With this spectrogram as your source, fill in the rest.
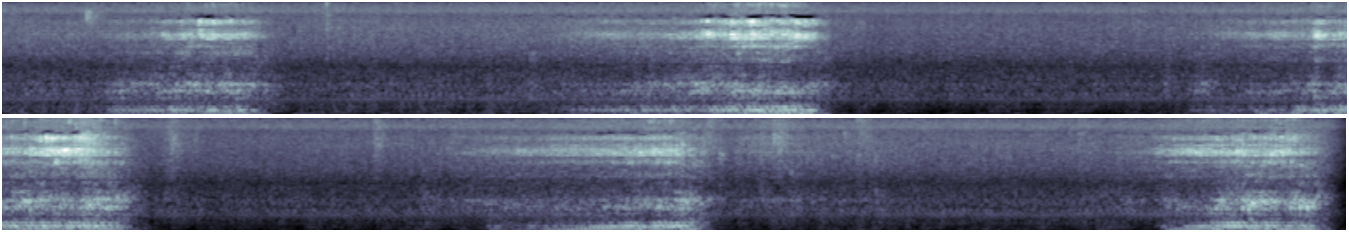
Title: Man Snoring In Other Room [Sound Effect]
